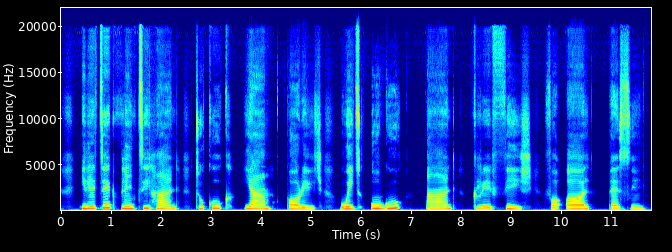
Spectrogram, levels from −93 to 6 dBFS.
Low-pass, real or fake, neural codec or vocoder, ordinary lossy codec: none; fake; autoencoder, 48 kHz, 32 numbers a frame, DAC-VAE, trained on Japanese speech; none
